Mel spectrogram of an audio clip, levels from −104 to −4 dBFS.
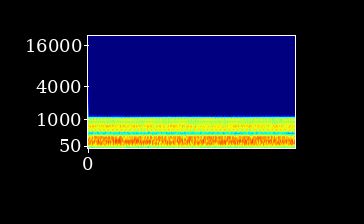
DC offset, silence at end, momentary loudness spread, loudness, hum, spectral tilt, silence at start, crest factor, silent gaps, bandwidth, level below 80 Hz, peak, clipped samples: under 0.1%; 0 s; 1 LU; -27 LUFS; none; -6 dB/octave; 0 s; 12 dB; none; 1.2 kHz; -54 dBFS; -14 dBFS; under 0.1%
